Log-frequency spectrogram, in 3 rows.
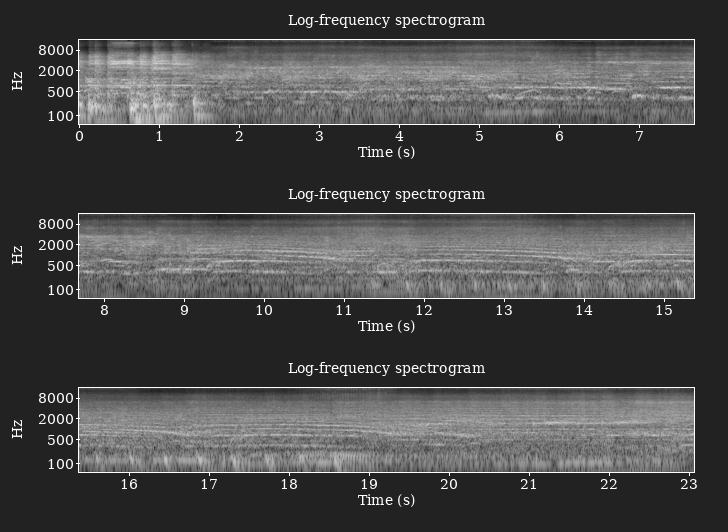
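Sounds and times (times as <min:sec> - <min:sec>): sirens wailing: 0:00.0 - 0:23.0
vehicles passing: 0:00.0 - 0:23.0.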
